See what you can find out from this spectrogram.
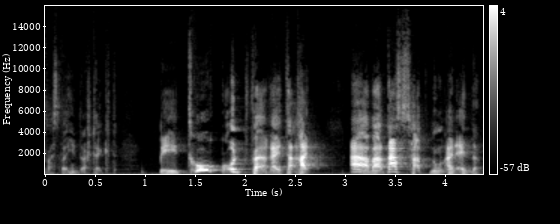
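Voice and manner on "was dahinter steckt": soft, much lower knowing whisper; menacing aside; dark whisper. Acted. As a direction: drop to a conspiratorial hush. Count hints darkly.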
